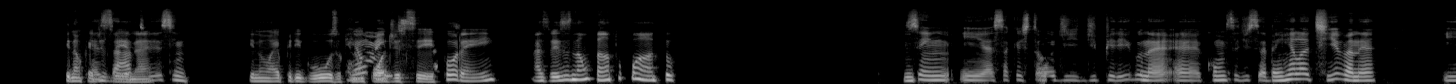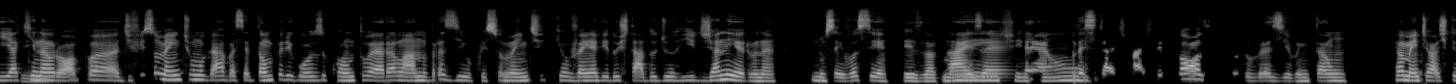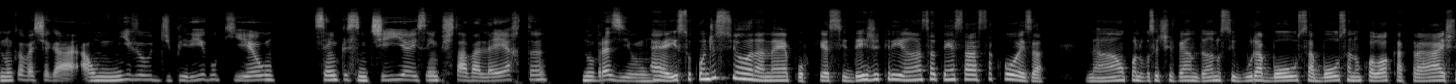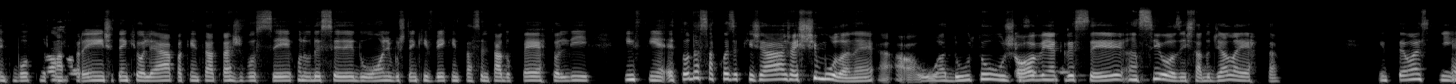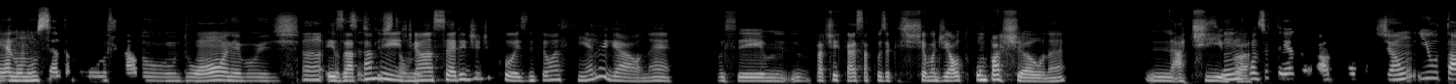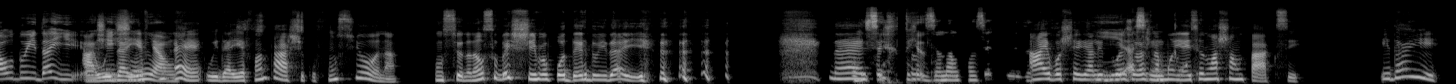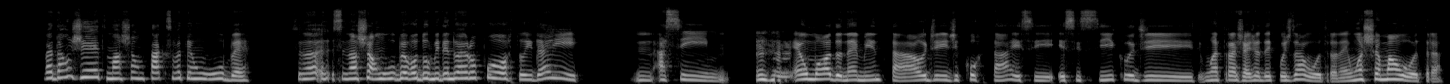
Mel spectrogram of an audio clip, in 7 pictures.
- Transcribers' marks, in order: static; distorted speech; other background noise; tapping; unintelligible speech; laugh; laughing while speaking: "Com certeza"
- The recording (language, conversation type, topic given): Portuguese, advice, Como posso lidar com a ansiedade ao viajar para destinos desconhecidos?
